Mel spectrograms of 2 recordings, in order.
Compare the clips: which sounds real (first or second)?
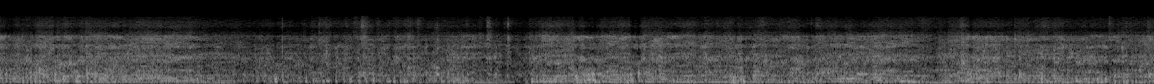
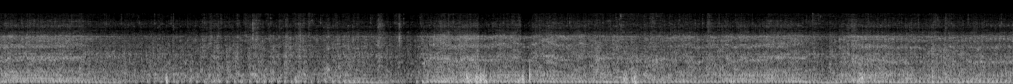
second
